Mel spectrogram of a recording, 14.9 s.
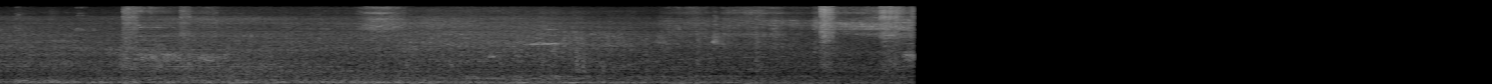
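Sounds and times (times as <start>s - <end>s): electric train rumbling past: 0.0s - 9.2s.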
